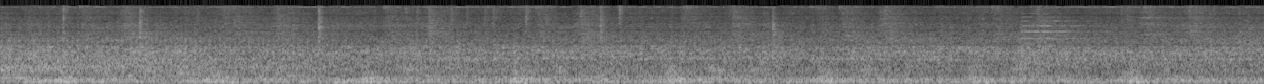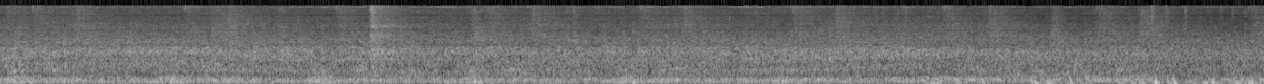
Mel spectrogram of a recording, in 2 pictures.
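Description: Sterilization pouch making machine running steadily: a continuous mechanical din scattered with faint short clicks, one louder click about eight seconds in.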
